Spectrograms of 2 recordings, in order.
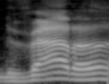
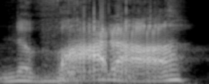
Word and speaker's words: Nevada: happy nevada day people take note everybody i pronounced in nevada and not nevada which is not how the state is pronounced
